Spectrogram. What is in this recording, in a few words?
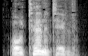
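"alternative", British English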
